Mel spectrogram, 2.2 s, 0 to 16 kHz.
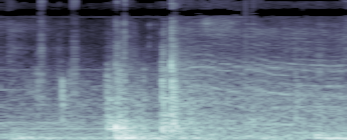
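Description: Dongfeng M-Hero 917 driver's door being opened by its flush handle: two sharp latch clicks about a second in, then a faint electric motor whir.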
